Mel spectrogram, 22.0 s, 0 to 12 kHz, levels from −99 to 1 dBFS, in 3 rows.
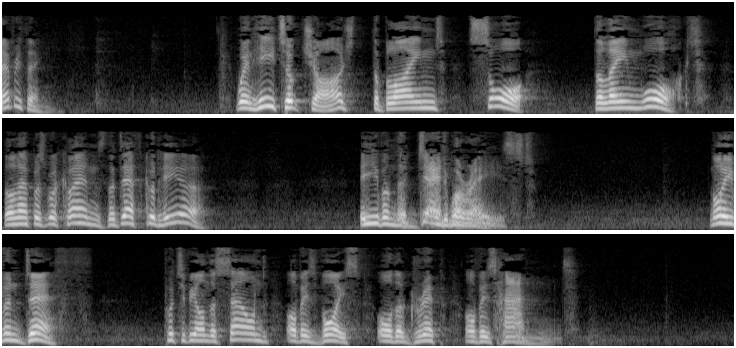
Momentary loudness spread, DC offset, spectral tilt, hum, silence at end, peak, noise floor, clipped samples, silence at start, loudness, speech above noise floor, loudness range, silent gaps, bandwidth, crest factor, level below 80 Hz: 12 LU; under 0.1%; -7 dB/octave; none; 1.85 s; -2 dBFS; -69 dBFS; under 0.1%; 0 s; -22 LUFS; 48 dB; 5 LU; none; 8 kHz; 20 dB; -66 dBFS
